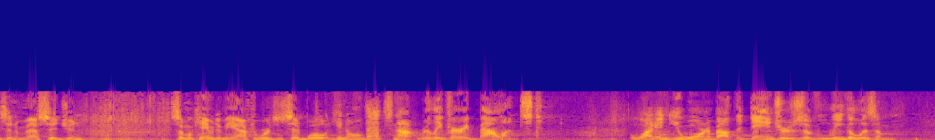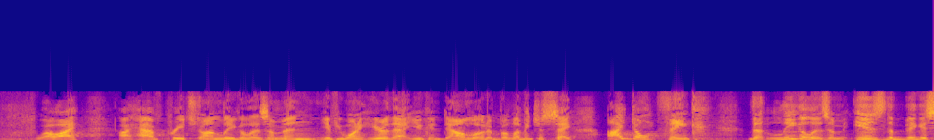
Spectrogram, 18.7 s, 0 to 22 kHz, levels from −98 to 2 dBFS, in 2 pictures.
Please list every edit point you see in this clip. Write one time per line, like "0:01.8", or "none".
0:09.7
